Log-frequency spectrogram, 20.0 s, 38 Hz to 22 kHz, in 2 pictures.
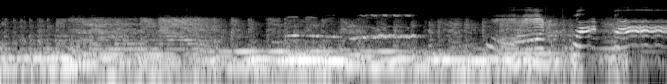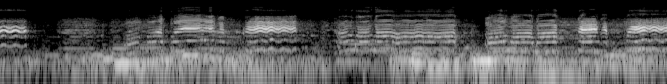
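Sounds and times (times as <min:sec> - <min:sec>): electric guitar: 0:00.0 - 0:20.0
parrot singing high wavering notes: 0:04.3 - 0:06.4.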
